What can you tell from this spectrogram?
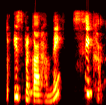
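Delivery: usual speaking voice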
